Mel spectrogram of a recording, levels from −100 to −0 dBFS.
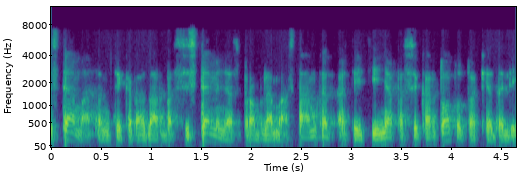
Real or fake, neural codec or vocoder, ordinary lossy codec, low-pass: real; none; Opus, 64 kbps; 7.2 kHz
